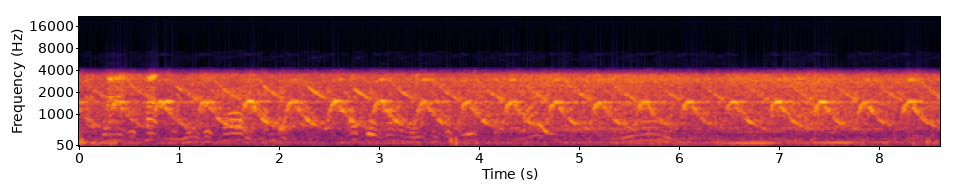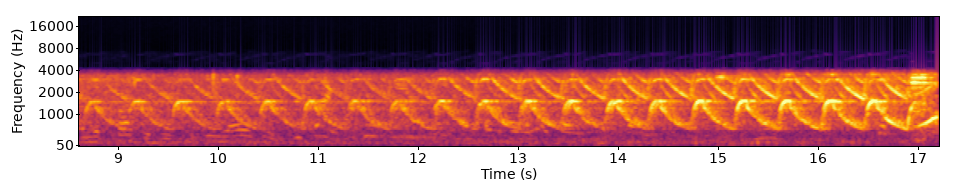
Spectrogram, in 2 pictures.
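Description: Emergency vehicle siren in fast yelp mode, its pitch sweeping about three times a second, growing louder toward the end as the vehicle approaches.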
